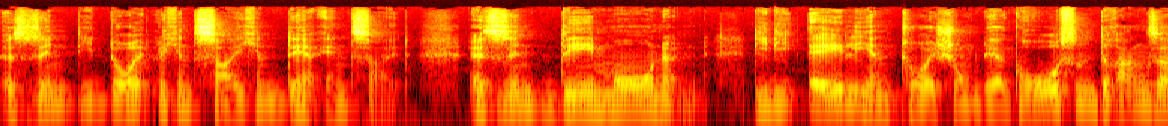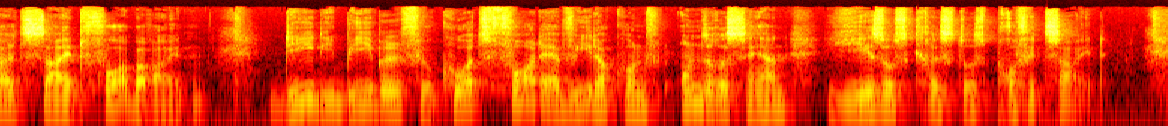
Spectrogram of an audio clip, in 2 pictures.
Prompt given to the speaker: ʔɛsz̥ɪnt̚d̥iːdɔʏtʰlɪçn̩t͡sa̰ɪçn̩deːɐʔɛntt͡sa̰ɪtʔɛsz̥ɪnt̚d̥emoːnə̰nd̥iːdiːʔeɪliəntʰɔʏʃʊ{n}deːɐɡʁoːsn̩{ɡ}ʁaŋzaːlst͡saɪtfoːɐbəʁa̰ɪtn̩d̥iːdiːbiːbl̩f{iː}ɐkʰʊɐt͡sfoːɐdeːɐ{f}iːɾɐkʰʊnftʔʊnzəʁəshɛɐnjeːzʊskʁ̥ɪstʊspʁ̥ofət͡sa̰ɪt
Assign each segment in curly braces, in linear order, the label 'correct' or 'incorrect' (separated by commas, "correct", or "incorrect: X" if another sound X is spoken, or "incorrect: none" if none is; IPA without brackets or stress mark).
incorrect: ŋ, incorrect: d, incorrect: yː, incorrect: v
